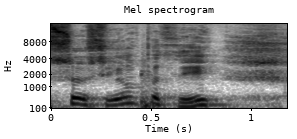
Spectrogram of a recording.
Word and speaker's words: sociopathy: stress on the third, and sociopathy with a stress on the second to last.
